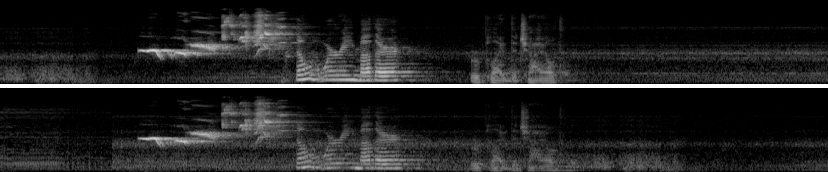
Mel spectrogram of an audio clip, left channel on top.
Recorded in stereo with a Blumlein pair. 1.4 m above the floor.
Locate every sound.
1.4 s a bird: 10° left, 4.5 m
3.0 s a man speaking: 15° left, 2.5 m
